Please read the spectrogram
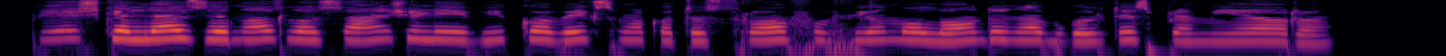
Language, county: Lithuanian, Kaunas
